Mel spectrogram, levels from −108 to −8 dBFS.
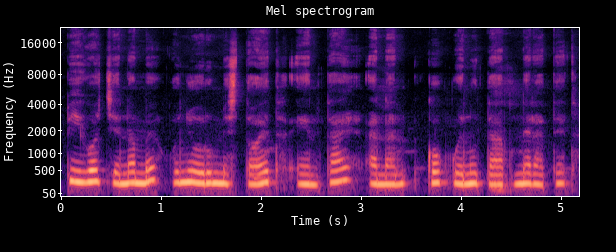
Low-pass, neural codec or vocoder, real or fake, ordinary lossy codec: none; none; real; none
